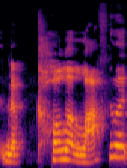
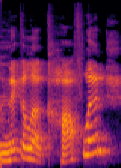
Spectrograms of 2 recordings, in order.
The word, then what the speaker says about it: Coughlin: And I just really love how she have, I think, Nicola Laughlin. I'm pronouncing her name wrong. But so Nicola Coughlin.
